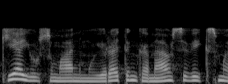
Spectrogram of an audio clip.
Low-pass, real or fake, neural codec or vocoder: 5.4 kHz; real; none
